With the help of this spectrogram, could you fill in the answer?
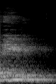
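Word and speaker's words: read: क्या इस्तेमाल होता है, रीड। तो रीड का हमारे पास सेकंड और थर्ड फॉर्म यही होते हैं, लेकिन इसके पढ़ने के अंदाज मुख्तलिफ है। रीड, रेड स्पेलिंग इसका वही है।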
